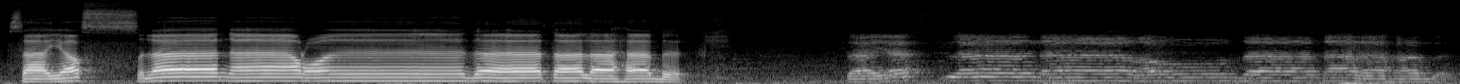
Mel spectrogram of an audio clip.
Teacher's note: huruf shad sempurnakan, shafir kemudian tebal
